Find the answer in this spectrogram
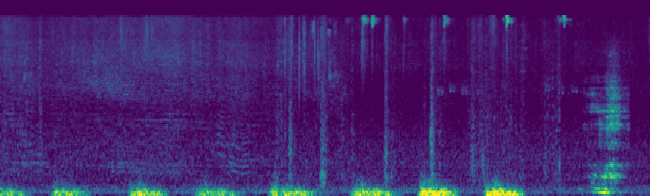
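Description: A gorilla gives deep, rumbling grunts, about one per second, each short and very low, with a faint voice near the end.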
